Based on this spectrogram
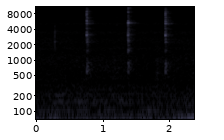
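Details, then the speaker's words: Honeywell portable heater that suddenly stopped working: LED on, only sharp thermostat ticks about every half second with no fan hum and no heat; fan not running. "But, the fan is not working. There's no heat coming from the unit."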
